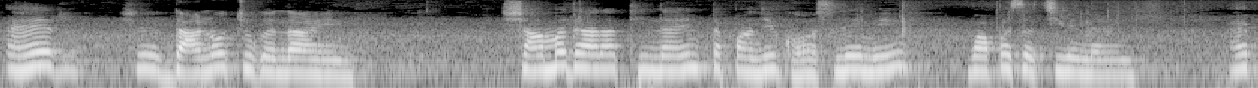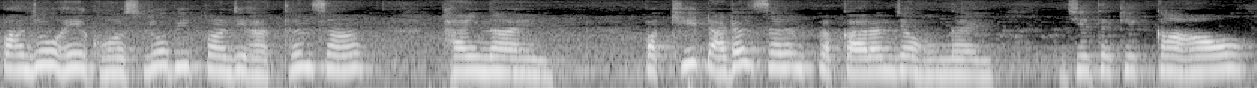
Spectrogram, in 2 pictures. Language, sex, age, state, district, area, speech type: Sindhi, female, 30-45, Madhya Pradesh, Katni, urban, spontaneous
